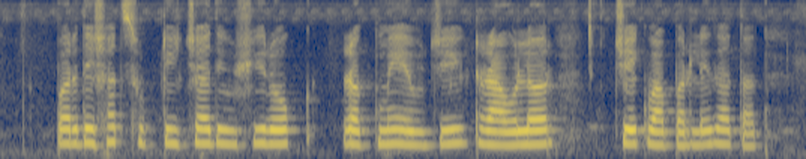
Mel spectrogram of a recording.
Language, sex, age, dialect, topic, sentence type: Marathi, female, 18-24, Varhadi, banking, statement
